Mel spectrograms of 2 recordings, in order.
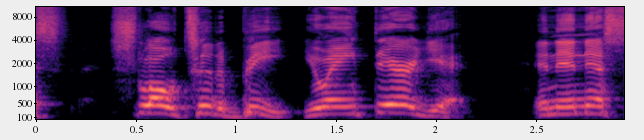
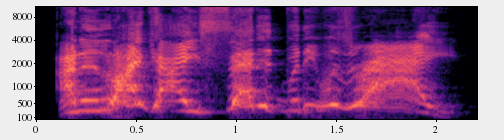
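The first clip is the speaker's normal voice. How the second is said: high, grudging shouting; 7 semitones higher, 4 dB louder than usual. Doing an impression of Emmanuel admitting the speaker was right: impression of Emmanuel. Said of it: "I did my best impression of Emmanuel".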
